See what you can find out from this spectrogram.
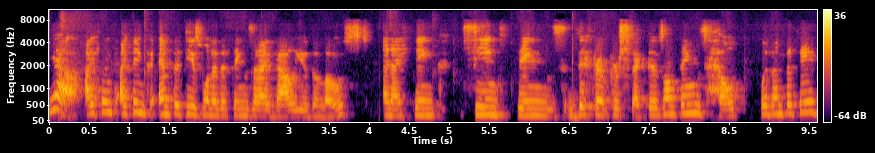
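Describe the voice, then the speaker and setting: A woman's fairly high, somewhat breathy voice with ordinary pitch variation, at a fairly slow pace. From Peru. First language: Spanish. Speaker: podcast guest. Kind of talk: casual interview.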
